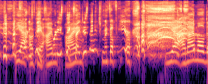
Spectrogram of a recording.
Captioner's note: laughing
